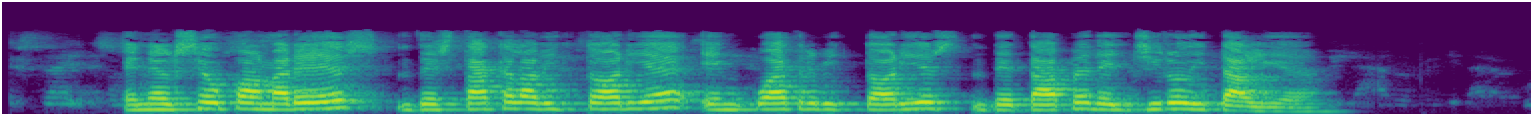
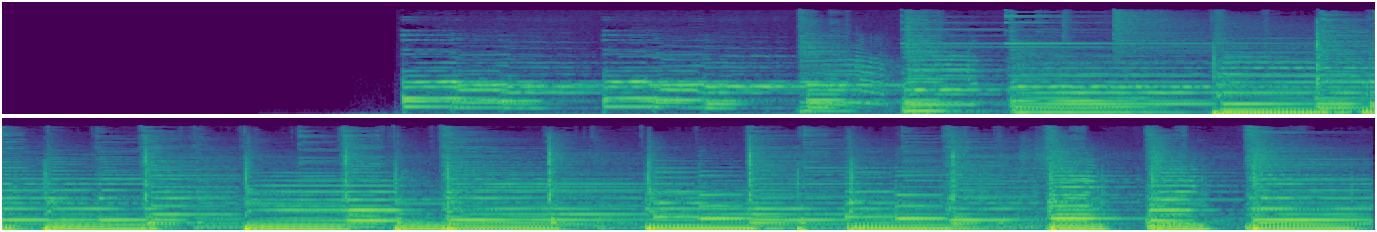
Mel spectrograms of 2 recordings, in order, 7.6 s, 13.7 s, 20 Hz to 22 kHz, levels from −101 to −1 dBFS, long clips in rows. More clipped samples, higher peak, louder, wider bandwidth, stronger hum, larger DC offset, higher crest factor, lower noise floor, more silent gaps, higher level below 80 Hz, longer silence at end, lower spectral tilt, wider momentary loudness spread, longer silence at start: neither; about the same, -2 dBFS vs -2 dBFS; first, -16 LUFS vs -22 LUFS; second, 7.8 kHz vs 16.5 kHz; neither; neither; second, 14 dB vs 20 dB; second, -67 dBFS vs under -90 dBFS; neither; second, -62 dBFS vs -26 dBFS; first, 1 s vs 0 s; second, -5 dB/octave vs -6.5 dB/octave; about the same, 9 LU vs 9 LU; second, 0.6 s vs 2 s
